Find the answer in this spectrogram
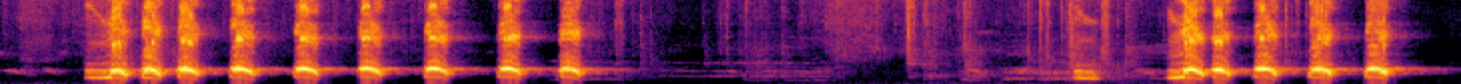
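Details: Series of about eight loud, evenly repeated harsh notes from white-crested laughingthrush, a short silence with a faint note, then another run of similar laughing calls.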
